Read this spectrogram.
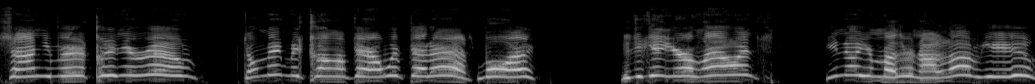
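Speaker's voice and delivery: ventriloquist voice. Imagining a dad scolding his son this way, talking through someone's lips. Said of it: "Imagine if you if your dad talked like that".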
